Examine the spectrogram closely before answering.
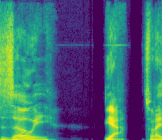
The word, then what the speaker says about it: Zoe: You're like, I will definitely say her last name right, and I will always say her first name wrong. It's Zoe.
